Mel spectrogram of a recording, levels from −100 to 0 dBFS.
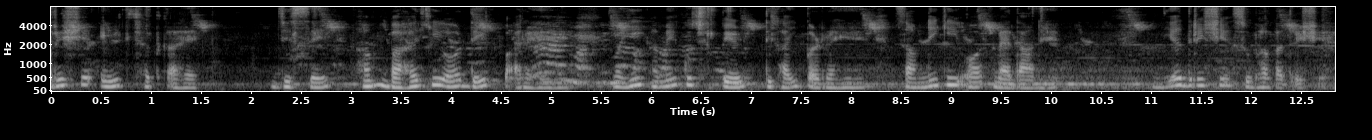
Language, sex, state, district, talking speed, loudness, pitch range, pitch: Hindi, female, Jharkhand, Jamtara, 145 wpm, -39 LUFS, 165-240 Hz, 195 Hz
